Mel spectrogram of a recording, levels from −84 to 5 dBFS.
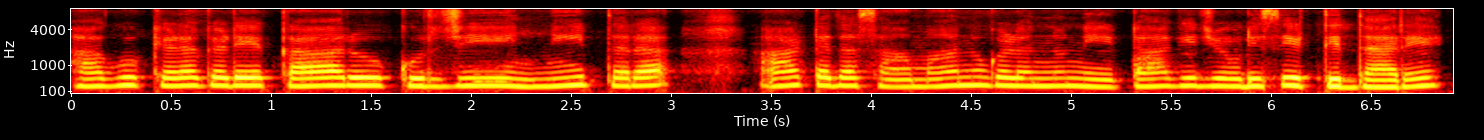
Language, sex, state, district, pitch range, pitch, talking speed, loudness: Kannada, female, Karnataka, Bidar, 225-245 Hz, 235 Hz, 85 wpm, -17 LUFS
